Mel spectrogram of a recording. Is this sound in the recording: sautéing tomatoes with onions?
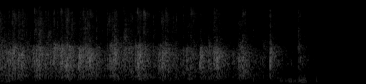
no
